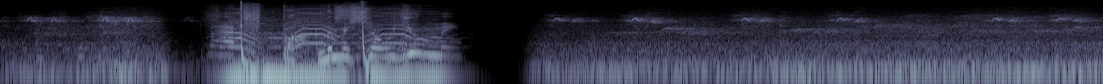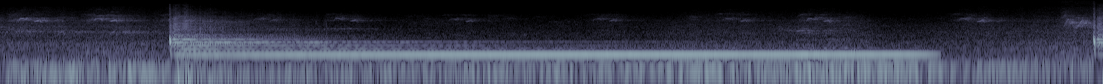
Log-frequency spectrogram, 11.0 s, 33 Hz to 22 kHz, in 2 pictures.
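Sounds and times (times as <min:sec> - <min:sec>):
birds chirping: 0:00.0 - 0:11.0
speech: 0:01.6 - 0:02.4
church bell ringing played from a tape: 0:06.4 - 0:10.3.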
